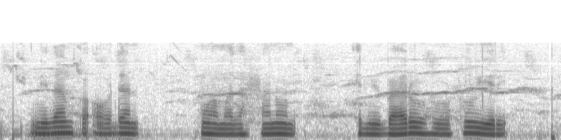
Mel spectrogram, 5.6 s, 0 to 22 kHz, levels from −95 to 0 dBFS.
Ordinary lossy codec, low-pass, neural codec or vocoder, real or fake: none; 7.2 kHz; none; real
